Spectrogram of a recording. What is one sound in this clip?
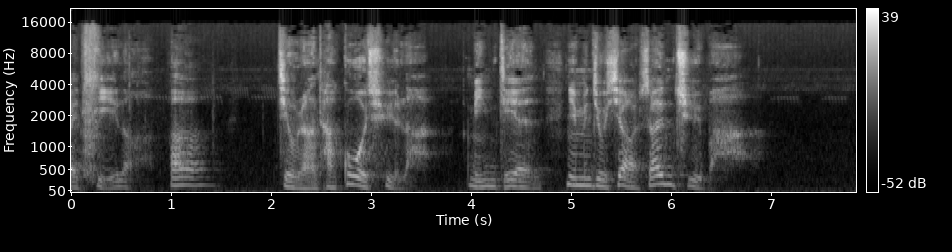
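An elderly man speaks calmly and warmly, close by.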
